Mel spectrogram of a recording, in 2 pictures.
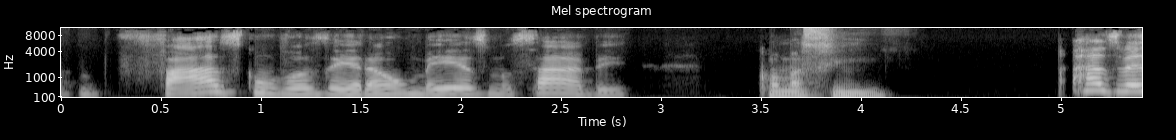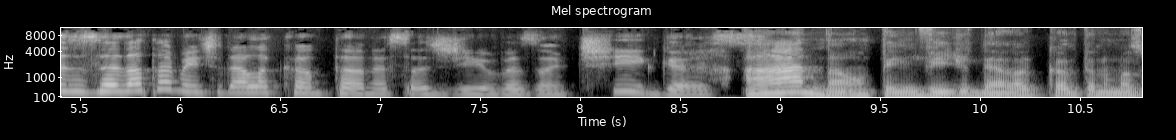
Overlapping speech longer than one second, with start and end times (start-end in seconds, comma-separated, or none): none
